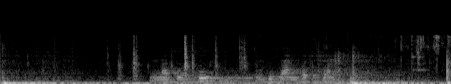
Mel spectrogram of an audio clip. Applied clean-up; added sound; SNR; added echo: none; Keys jangling; 20 dB; reverberation time 2.5 s.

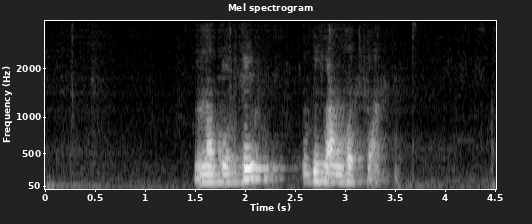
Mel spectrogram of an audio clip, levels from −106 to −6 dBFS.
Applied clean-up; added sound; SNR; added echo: neural mask model DeepFilterNet 3.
